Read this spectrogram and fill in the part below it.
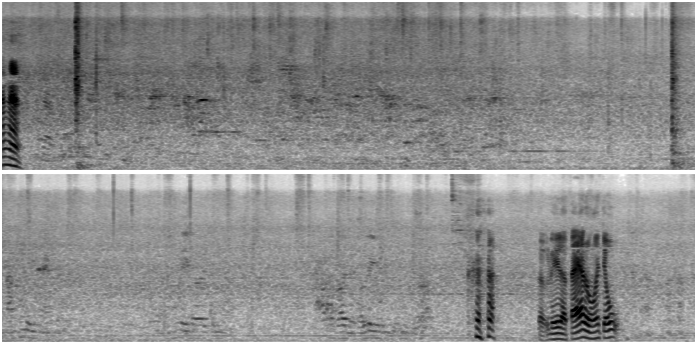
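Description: A man and a woman talk nearby.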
